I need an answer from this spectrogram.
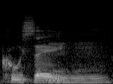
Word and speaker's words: Qusay: Remember with Uday and Qusay, if I'm pronouncing their names correctly, That's correct.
